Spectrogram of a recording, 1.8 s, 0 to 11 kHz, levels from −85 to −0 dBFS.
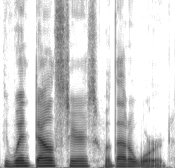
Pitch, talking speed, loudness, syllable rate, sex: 165 Hz, 240 wpm, -19 LUFS, 4.9 syllables/s, female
